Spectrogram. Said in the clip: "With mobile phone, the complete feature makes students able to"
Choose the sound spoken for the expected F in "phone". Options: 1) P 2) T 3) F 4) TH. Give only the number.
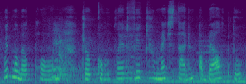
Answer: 1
